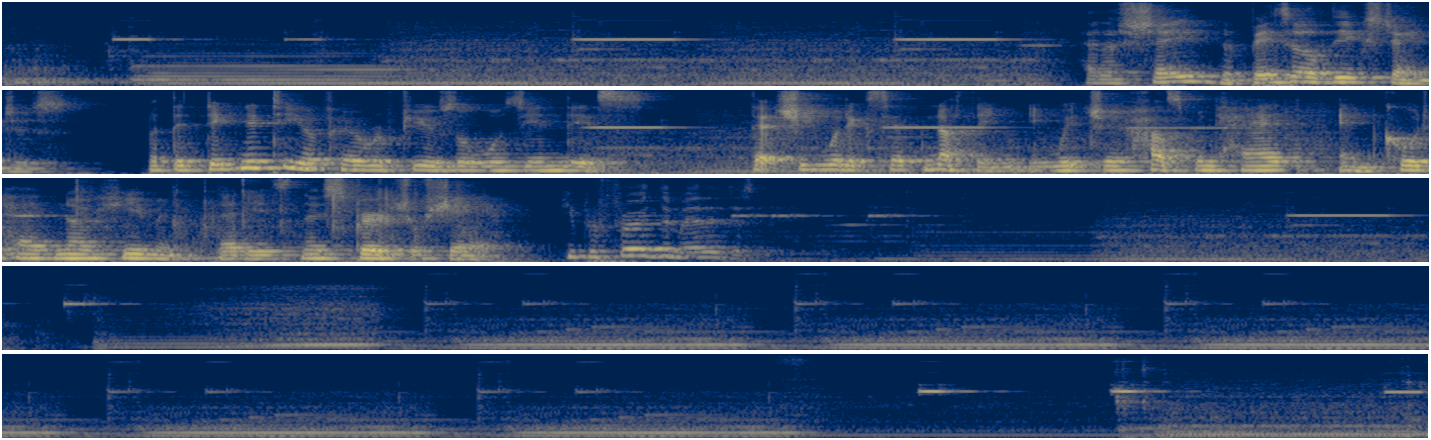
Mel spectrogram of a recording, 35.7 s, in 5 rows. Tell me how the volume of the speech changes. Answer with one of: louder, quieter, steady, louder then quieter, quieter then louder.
steady.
